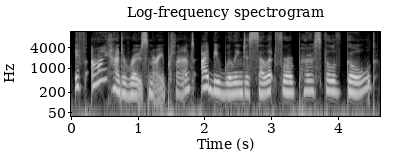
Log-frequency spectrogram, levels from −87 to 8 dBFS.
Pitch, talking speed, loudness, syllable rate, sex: 215 Hz, 235 wpm, -17 LUFS, 5.5 syllables/s, female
